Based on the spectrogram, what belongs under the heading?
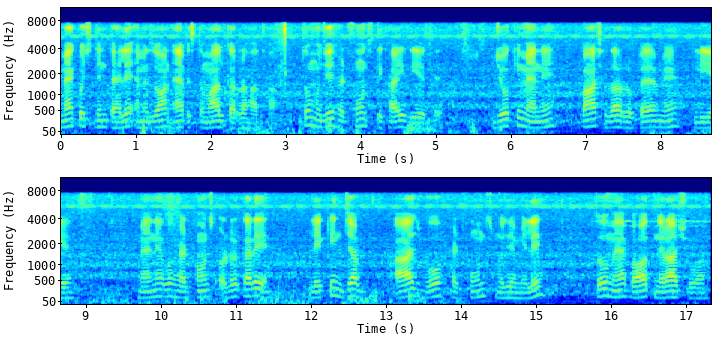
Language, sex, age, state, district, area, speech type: Urdu, male, 18-30, Uttar Pradesh, Shahjahanpur, rural, spontaneous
